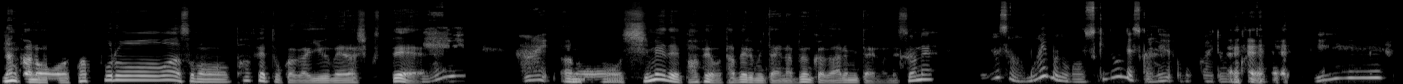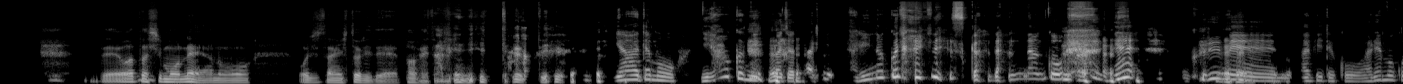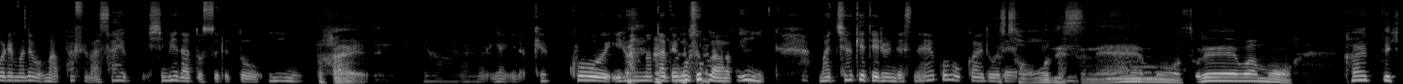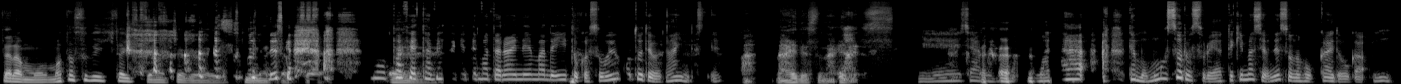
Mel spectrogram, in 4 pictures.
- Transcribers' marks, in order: laugh; laughing while speaking: "パフェ食べに行ってるっていう"; laugh; laughing while speaking: "足りなくないですか？"; laugh; laughing while speaking: "ええ"; laugh; laugh; chuckle; laughing while speaking: "ないです"; laugh; other noise
- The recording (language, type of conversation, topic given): Japanese, podcast, 毎年恒例の旅行やお出かけの習慣はありますか？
